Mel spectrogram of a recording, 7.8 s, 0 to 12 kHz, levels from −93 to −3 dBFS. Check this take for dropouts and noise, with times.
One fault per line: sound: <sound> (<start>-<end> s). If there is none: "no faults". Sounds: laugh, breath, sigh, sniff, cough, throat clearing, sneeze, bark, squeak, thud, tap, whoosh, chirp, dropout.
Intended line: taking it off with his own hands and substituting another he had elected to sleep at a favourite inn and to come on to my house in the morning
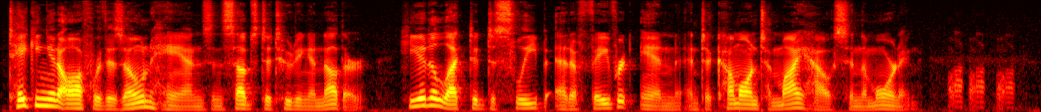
sound: laugh (7.1-7.6 s)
